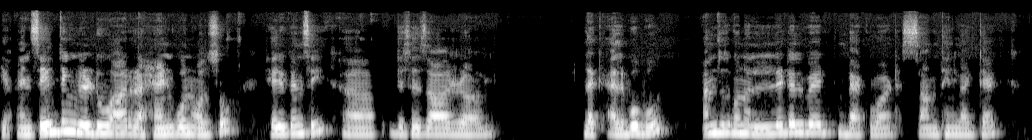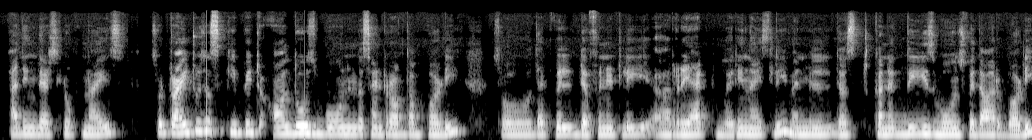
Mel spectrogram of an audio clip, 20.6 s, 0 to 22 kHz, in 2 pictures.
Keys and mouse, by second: 0.0 shift+middle click, 2.1 shift+middle click, 4.6-6.1 drag, 7.2-9.7 drag.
